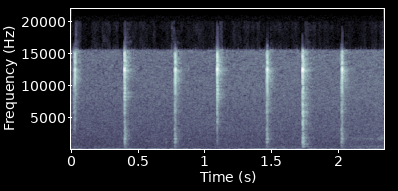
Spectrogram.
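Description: Crisp single clicks about every third of a second on a quiet background; the relay pulls in and releases cleanly each time.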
